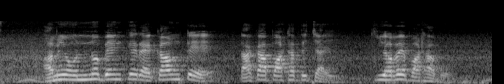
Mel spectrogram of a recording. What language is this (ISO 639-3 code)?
ben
